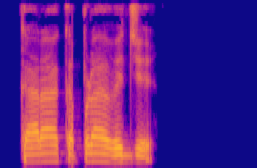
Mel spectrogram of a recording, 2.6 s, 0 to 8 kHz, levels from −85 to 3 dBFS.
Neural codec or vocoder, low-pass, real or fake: none; 7.2 kHz; real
